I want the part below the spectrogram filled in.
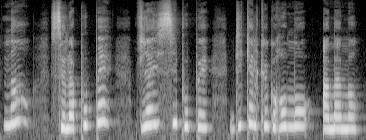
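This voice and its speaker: A woman voicing a small, sweet little girl in a storybook tale, high and pleading. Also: unhurried, warm tone.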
